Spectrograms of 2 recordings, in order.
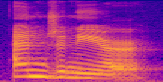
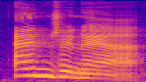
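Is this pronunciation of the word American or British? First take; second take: American; British. First: It is said in an American accent. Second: It is said in a British accent. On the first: "So the American version would sound as follows" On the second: "This is the British pronunciation"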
